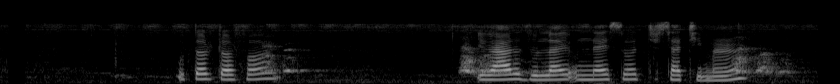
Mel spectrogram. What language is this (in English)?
Nepali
